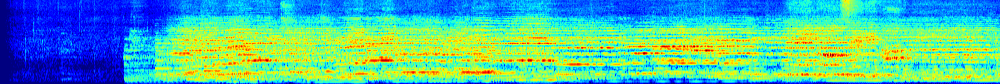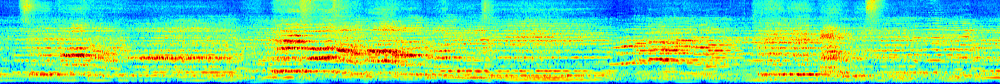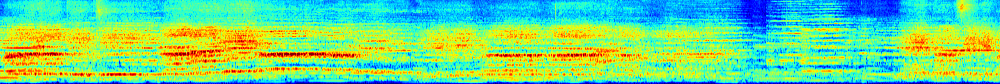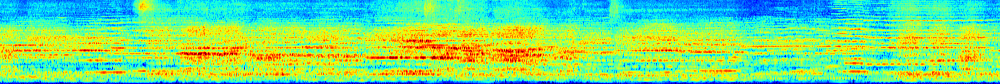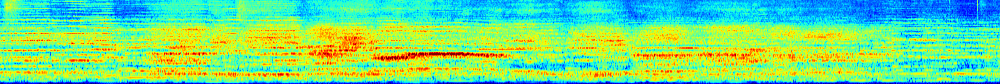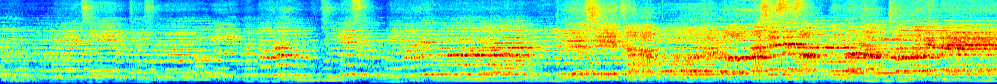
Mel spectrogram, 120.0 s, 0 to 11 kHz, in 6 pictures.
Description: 호산나(주일3부) - 내 평생에 가는 길
찬양대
